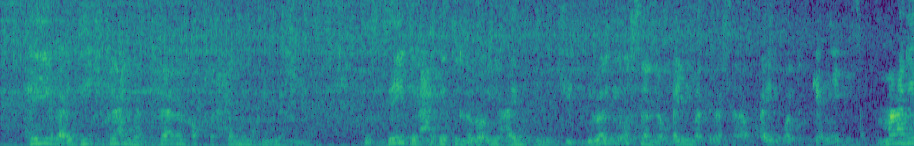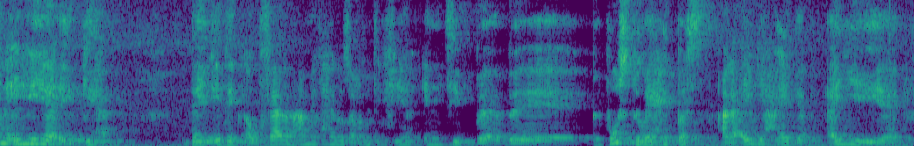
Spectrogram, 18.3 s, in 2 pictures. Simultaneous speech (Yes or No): No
